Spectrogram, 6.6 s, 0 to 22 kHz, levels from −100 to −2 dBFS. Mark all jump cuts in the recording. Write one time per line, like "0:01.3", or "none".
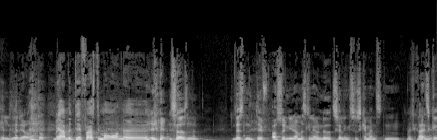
none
